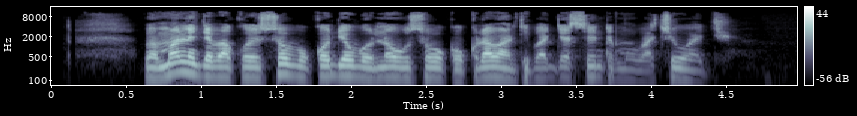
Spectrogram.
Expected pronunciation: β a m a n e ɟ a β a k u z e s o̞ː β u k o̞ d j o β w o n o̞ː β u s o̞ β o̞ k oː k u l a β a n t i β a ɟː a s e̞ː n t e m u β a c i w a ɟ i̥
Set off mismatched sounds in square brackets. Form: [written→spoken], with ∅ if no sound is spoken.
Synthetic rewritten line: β a m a n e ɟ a β a k [u→o] z e s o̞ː β u k o̞ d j o β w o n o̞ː β u s o̞ β o̞ k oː k u l a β a n t i β a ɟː a s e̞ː n t e m u β a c i w a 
